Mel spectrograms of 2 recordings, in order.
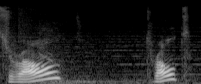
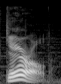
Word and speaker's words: Geralt: is Soul Calibur 6 next up is drawl throat or drawled I do not know how it's pronounced I have not played the game let's see what he says here actually it's Gerald let's go I've completely and utterly wrong but that's ok that's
